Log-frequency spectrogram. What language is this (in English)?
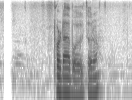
Nepali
